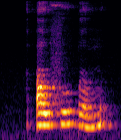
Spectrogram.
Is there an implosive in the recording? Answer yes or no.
yes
